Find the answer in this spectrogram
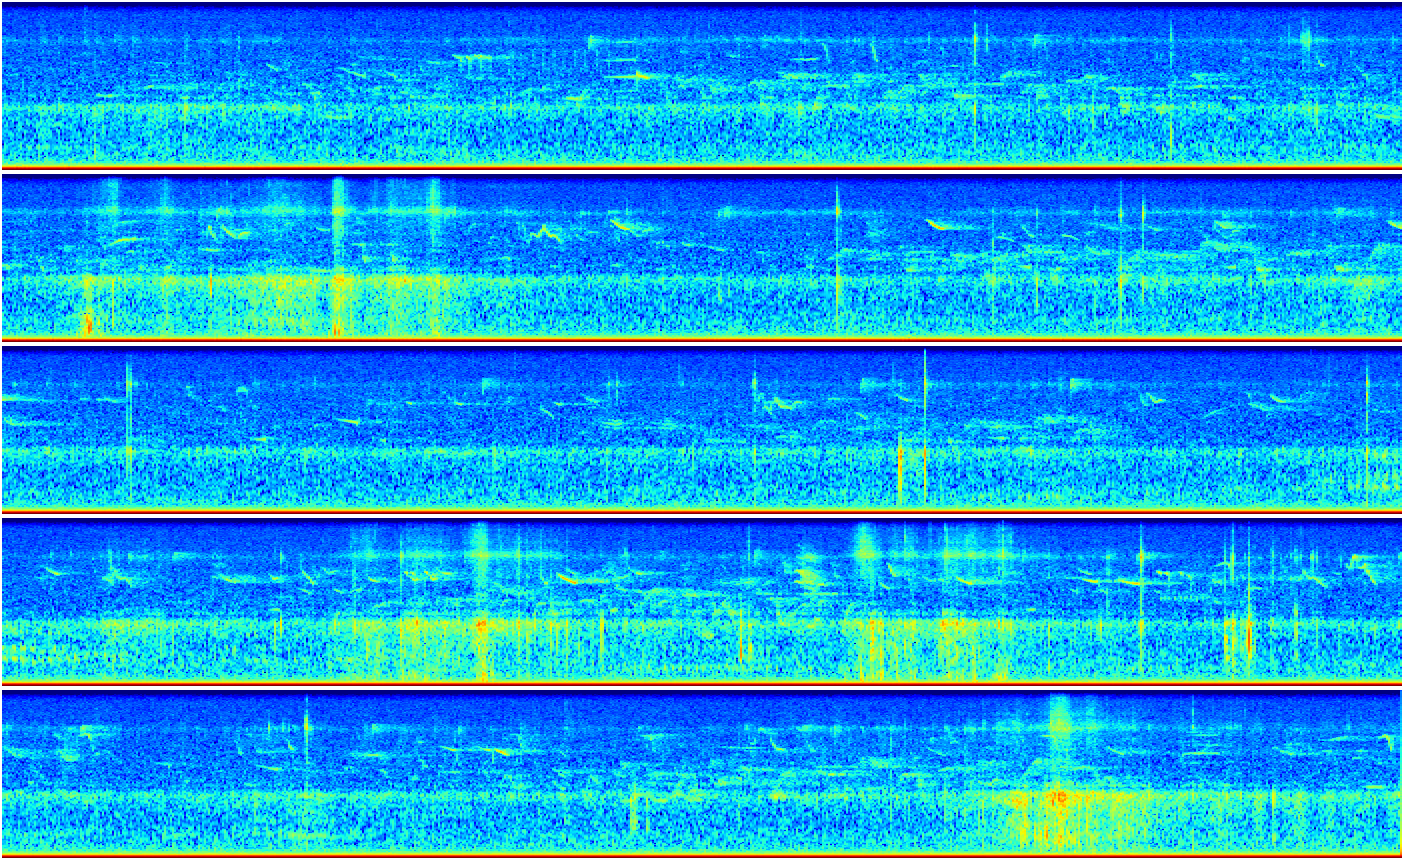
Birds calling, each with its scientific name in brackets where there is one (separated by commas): Hawaii Akepa (Loxops coccineus)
